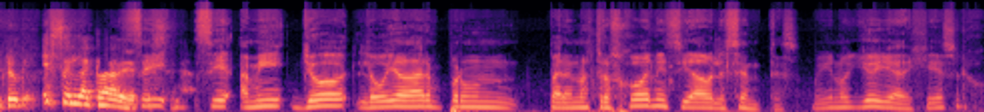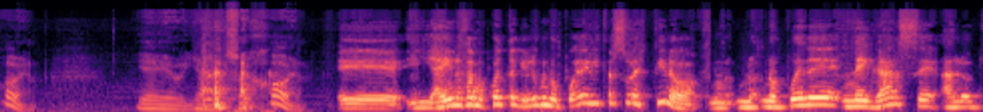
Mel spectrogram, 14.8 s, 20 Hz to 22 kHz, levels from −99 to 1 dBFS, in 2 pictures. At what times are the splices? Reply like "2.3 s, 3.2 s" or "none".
9.8 s, 12.7 s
